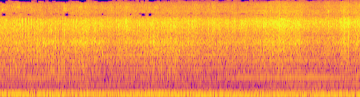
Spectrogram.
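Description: A forestry mulcher grinds through brush.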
